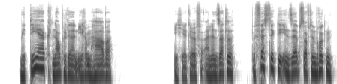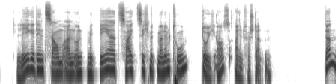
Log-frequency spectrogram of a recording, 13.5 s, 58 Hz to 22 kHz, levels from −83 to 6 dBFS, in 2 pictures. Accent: German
